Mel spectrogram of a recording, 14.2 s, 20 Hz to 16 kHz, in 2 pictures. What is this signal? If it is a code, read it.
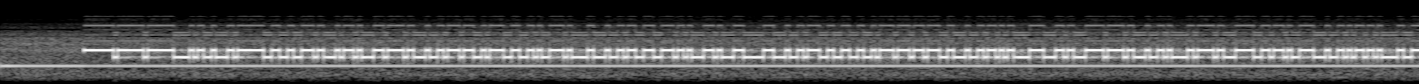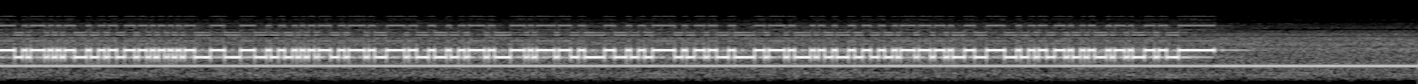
RTTY (50 baud, 450 Hz shift), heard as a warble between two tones, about 1450 Hz centre, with a steady whistle near 820 Hz and room echo. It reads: ICHZK QGIBE WCZZT UIGQU JONMK EKMPB FEVGY WJYOO RUKMA KOXUT VLATK IGQZM WDHZA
